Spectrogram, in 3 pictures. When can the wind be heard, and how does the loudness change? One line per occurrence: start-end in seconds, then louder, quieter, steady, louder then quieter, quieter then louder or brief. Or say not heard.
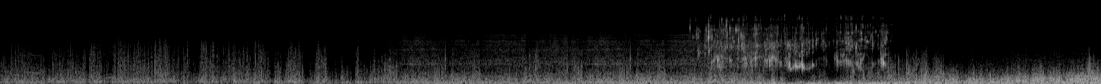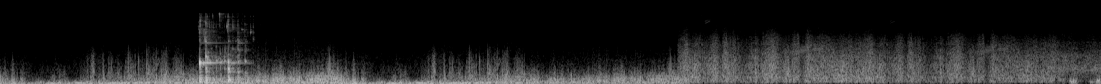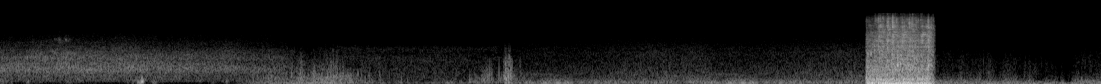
0.0-33.0 louder then quieter.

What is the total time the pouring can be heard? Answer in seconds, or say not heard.
3 s.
